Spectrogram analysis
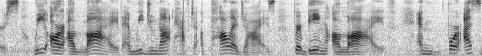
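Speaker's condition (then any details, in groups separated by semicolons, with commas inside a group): No condition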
